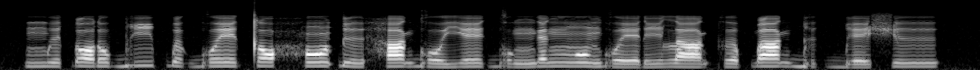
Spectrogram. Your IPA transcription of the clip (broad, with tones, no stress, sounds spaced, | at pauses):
m ɨ˨ ɗ ɔ˧ ɾ o˧ b iː˦ ɓ ə˨ ɡʷ eː˦ t ɔ˦ h ɔ̃˦ ɗ ɨ˨ h a˦ ɡ o˨ j eː˧ ɡ o˨ ŋ ɛ˦ ŋ ɔ̃˦ ɡʷ eː˨ ɾ i˧ l a˨ k ə˨ ɓ a˦ ɡ͡b ɨ˨ ɡ͡b e˨ ʃ ɨ˦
